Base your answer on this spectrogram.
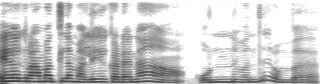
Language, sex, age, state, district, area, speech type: Tamil, female, 18-30, Tamil Nadu, Tiruchirappalli, rural, spontaneous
